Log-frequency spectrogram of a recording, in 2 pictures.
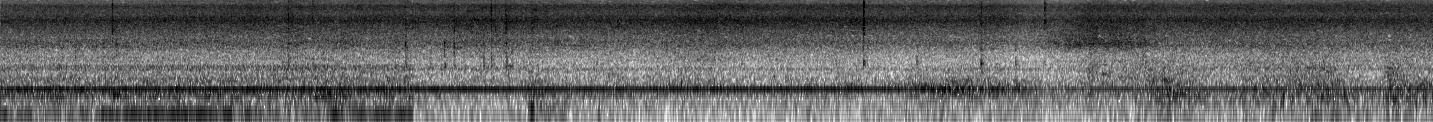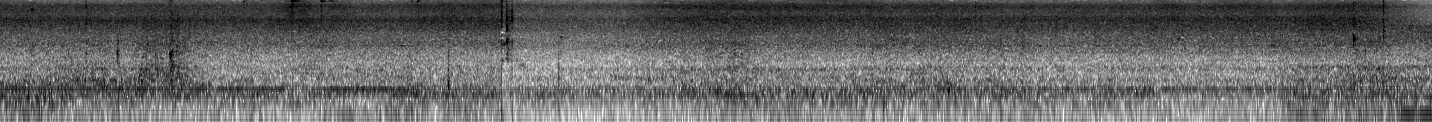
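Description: A steady mechanical hum with a constant tone, like a fan or air-conditioning unit running, whose tone stops about two-thirds of the way through; a lower hum drops out about four seconds in. A few faint clicks and knocks of hand work on the headlight mounting bolts.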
